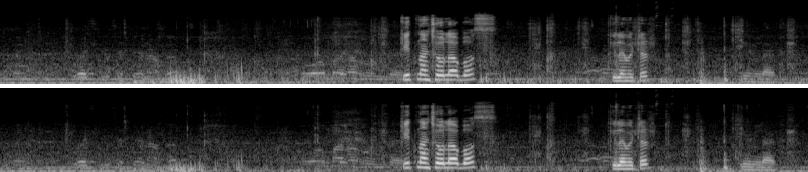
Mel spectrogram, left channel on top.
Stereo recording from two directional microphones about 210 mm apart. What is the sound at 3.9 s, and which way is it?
Speech, 10° left (ahead or behind).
